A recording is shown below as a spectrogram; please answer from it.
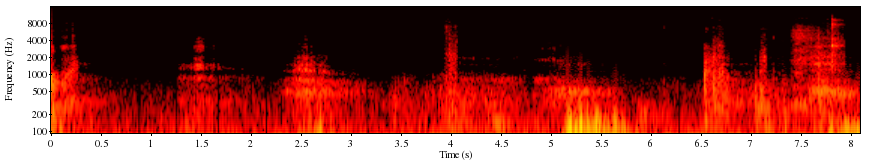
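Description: Quiet, with faint murmured voices and breaths, a sharp click about four seconds in and a low thump about a second later, then scuffing movement noise near the end.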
